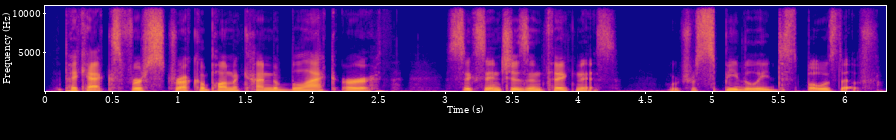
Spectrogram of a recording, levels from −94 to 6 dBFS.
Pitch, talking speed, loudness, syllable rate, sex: 115 Hz, 180 wpm, -22 LUFS, 5.2 syllables/s, male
